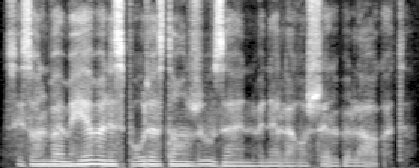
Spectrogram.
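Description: An actress playing a proud young princess and queen in a radio play, with a breathy, whispery voice and an intense, formal manner. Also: fairly low pitch, fairly even intonation, moderate pace. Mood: urgent, secretive. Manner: intimate, formal, emotionally intense. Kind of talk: 1970s German radio play acting.

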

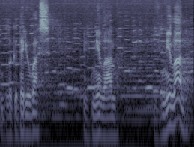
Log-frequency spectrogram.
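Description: An actor playing an ardent, impatient Polish violinist, earnest and courteous, in a 1950s Soviet radio drama. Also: male voice, deep voice, measured pace, music in the background. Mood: urgent, impatient. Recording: 1950s radio recording, long reverb.

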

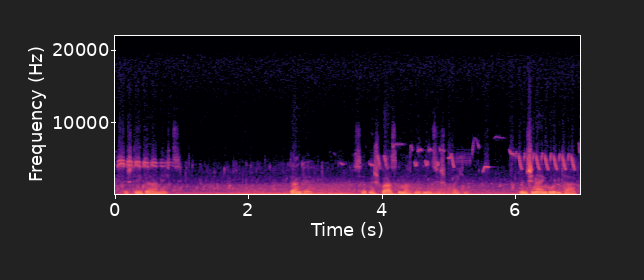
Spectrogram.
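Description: An actor in a German radio drama playing a pleading drug addict in withdrawal, begging pushily but politely. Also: male voice, mid-range voice, level tone, moderate pace, creaky, noisy background, close to an everyday voice. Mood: resigned, polite.

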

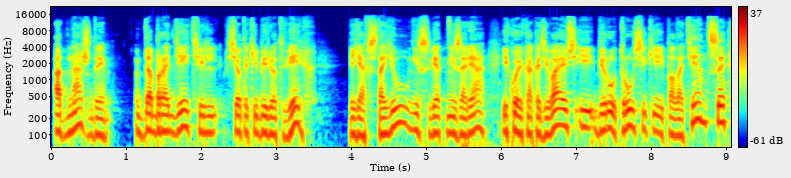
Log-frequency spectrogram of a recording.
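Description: A man narrating a humorous literary story in an expressive, theatrical way, with dramatic pauses and emphasis. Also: mid-range voice. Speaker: audiobook narrator.

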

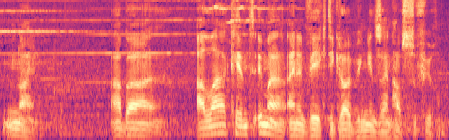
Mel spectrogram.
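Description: An actor playing a calm, fatherly imam who speaks in a gentle, measured, consoling way in a radio drama. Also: deep voice, slight background noise, natural voice.

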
